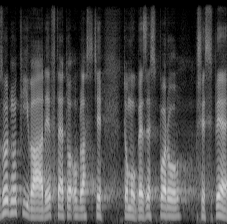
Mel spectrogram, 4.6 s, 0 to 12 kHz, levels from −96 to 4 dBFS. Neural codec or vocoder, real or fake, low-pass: codec, 24 kHz, 1.2 kbps, DualCodec; fake; 10.8 kHz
